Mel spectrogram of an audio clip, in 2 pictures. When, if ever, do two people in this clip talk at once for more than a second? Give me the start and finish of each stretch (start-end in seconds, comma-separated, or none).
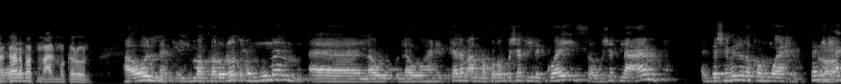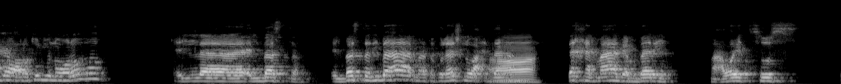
none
